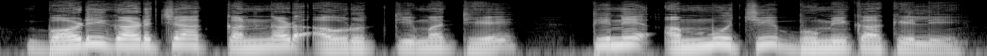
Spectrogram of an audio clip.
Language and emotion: Marathi, neutral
